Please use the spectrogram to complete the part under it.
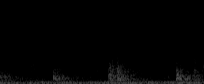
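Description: Slow footsteps tap on a hard floor.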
